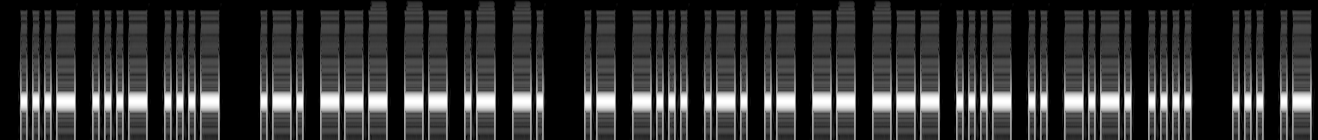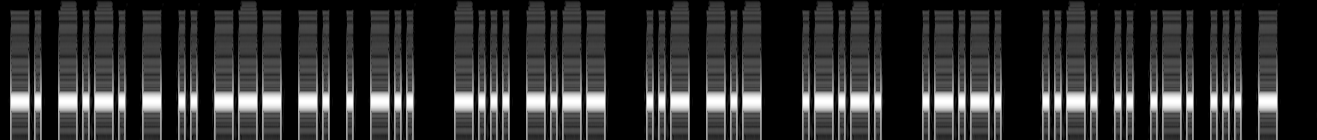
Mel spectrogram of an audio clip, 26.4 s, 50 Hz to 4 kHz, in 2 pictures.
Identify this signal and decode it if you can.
Morse code, heard as a keyed tone, about 20 wpm, 550 Hz. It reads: VVV ROMAN ABRAMOVICH SANCTIONED BY UK <AR> <AR> FIRST
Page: news-headlines-in-morse-code-at-20-wpm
